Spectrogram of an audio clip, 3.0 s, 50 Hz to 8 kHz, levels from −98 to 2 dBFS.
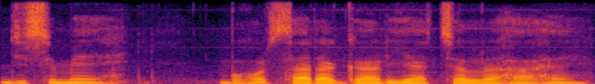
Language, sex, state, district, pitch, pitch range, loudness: Hindi, male, Arunachal Pradesh, Papum Pare, 115 Hz, 115-120 Hz, -20 LUFS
